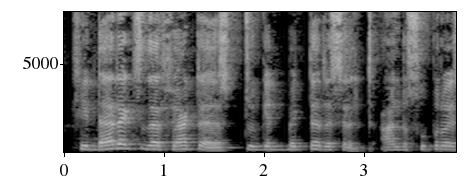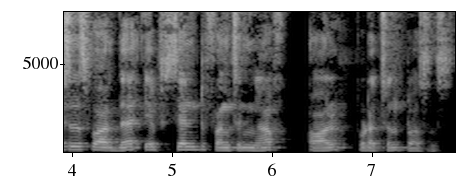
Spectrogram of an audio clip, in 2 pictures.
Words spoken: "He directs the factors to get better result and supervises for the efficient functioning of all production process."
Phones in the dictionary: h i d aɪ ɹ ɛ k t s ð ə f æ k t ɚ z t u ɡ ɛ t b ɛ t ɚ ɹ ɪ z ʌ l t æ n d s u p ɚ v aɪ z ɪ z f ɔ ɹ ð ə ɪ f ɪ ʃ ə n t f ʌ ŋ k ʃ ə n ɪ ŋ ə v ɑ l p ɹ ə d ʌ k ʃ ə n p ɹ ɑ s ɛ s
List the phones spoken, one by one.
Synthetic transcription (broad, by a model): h i d aɪ ɹ ɛ k t s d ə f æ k t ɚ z t u ɡ ɛ t b ɛ t ɚ ɹ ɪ s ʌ l t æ n d s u p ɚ v aɪ s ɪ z f ɔ ɹ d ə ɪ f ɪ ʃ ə n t f ʌ ŋ k ʃ ə n ɪ ŋ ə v ɑ l p ɹ ə d ʌ k ʃ ə n p ɹ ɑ s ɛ s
